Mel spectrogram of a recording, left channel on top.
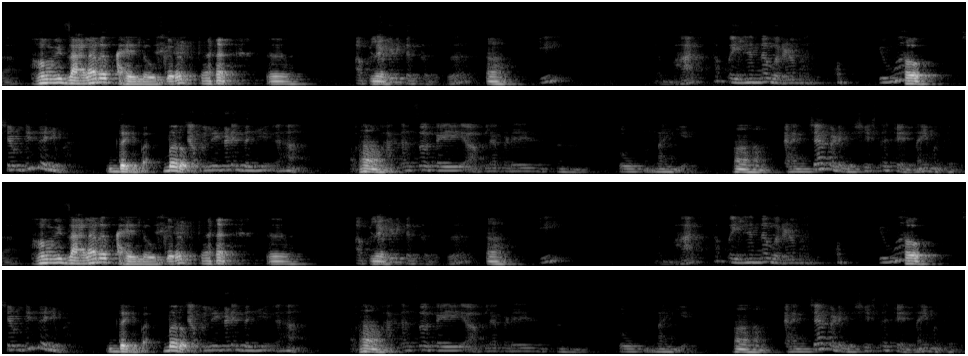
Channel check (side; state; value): right; quieter; 3.0 dB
